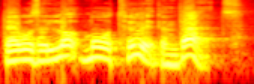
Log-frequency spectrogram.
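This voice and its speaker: A man reading his own written teaching aloud as host, in a deliberate, explanatory way. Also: high voice, animated, dark tone.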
